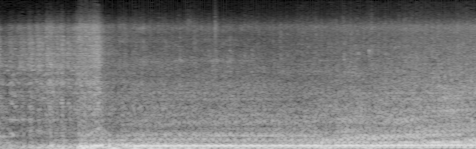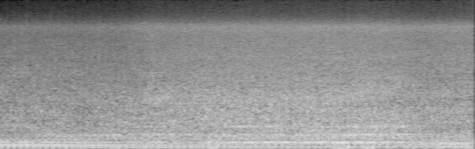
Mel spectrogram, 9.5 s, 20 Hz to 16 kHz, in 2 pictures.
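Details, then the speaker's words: 1987 Jeep J-20, AMC 360 V8, cold start with mechanical test gauge at oil pressure port behind oil filter: fires and holds deep, steady idle, no ticking or knocking; 65 psi cold versus dash gauge's 40, normal cold running. "And then I'm going to start it up and we'll see where the oil pressure reads. On cold startup, it normally read about 40 degrees, raising up to 50 when I rev the engine."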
